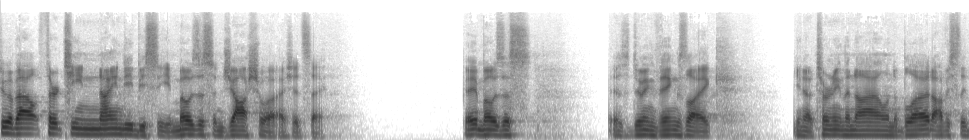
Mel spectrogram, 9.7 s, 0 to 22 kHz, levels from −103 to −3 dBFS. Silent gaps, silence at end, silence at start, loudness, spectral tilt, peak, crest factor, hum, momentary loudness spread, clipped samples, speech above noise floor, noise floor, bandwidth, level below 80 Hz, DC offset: none; 0 s; 0 s; -28 LUFS; -6 dB/octave; -8 dBFS; 20 dB; none; 14 LU; under 0.1%; 61 dB; -88 dBFS; 16 kHz; -58 dBFS; under 0.1%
